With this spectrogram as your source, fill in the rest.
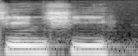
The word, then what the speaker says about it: Jianshe: problem out of that I think it's pronounced jinchi you know it's a Honda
